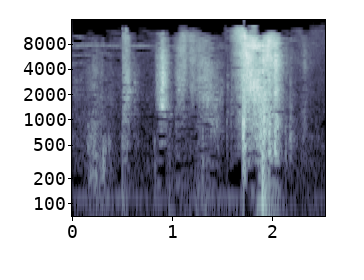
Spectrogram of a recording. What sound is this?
Balloon Deflation 10116a
A skinny balloon deflating suddenly after being removed from a pump. There are some breathy, hissing noises at the start as I fumble with the balloon.
Recorder: Olympus digital voice recorder.
Microphone: Sony ECM-MS907.
balloon, deflate, fast, sudden, hiss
